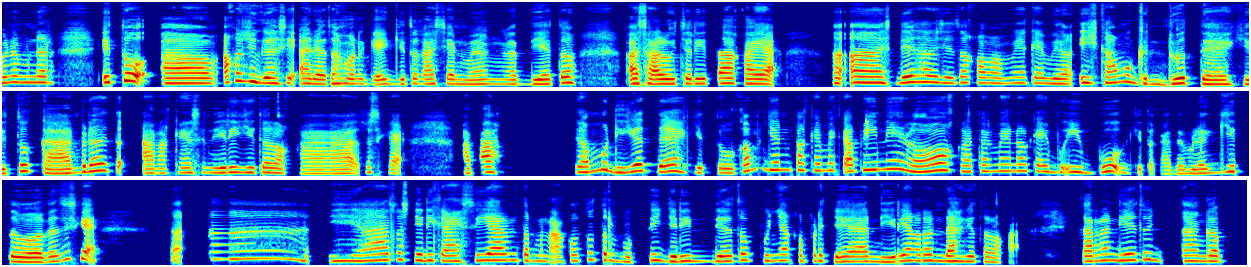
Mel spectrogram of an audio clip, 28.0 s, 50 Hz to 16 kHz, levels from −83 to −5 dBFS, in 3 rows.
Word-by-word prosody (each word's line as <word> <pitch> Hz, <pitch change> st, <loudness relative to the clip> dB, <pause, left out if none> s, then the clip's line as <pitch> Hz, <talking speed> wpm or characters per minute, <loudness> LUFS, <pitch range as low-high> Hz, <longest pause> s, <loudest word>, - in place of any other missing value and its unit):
bener 255 Hz, +2 st, 0 dB
bener, 250 Hz, -1 st, 0 dB, 0.4 s
itu 260 Hz, +5 st, +3 dB, 0.3 s
mmm, 220 Hz, 0 st, +5 dB
aku 325 Hz, -, +3 dB
juga 230 Hz, -6 st, +6 dB
sih 220 Hz, -, -1 dB
ada 195 Hz, -2 st, +3 dB
temen 205 Hz, -1 st, +1 dB
kayak 180 Hz, +2 st, 0 dB
gitu 190 Hz, +2 st, -2 dB
kasian 190 Hz, -1 st, -1 dB
banget 185 Hz, 0 st, -3 dB
dia 185 Hz, 0 st, +5 dB
tuh, 240 Hz, -, +5 dB, 0.4 s
eee, 205 Hz, -, +5 dB
selalu 195 Hz, -1 st, +6 dB
cerita 200 Hz, +1 st, +2 dB, 0.2 s
kayak 195 Hz, -2 st, +4 dB, 0.4 s
heeh, 250 Hz, +3 st, +5 dB, 0.2 s
dia 245 Hz, +2 st, +7 dB
selalu 270 Hz, -1 st, +2 dB
cerita 230 Hz, +2 st, -1 dB
ke -, -, -3 dB
mamanya 225 Hz, +2 st, -5 dB
kayak 220 Hz, -2 st, -2 dB
bilang, 200 Hz, -1 st, +1 dB
"Ih, 235 Hz, -, +2 dB
kamu 245 Hz, +4 st, +1 dB
gendut 200 Hz, +2 st, +4 dB
deh," 175 Hz, -2 st, +5 dB
gitu 175 Hz, +5 st, -2 dB, 0.2 s
kan 170 Hz, 0 st, +2 dB
padahal 270 Hz, +4 st, +4 dB
te -, -, -5 dB, 0.2 s
anaknya 185 Hz, +2 st, -4 dB
sendiri 200 Hz, +1 st, 0 dB
gitu 210 Hz, 0 st, -2 dB
loh 185 Hz, -, +1 dB
Kak, 165 Hz, 0 st, -4 dB, 0.2 s
terus 215 Hz, -, -9 dB
kayak -, -, -6 dB, 0.5 s
apa, 220 Hz, -, -1 dB, 0.7 s
"Kamu 255 Hz, +9 st, +1 dB
diet 255 Hz, +7 st, +3 dB
deh," 260 Hz, +3 st, +5 dB
gitu. 200 Hz, -1 st, -6 dB
"Kamu 270 Hz, +5 st, 0 dB
jangan 320 Hz, 0 st, 0 dB
pakai 295 Hz, -1 st, -2 dB
make 300 Hz, -1 st, -7 dB
up 260 Hz, -, -13 dB
ini 330 Hz, +3 st, +1 dB
loh 265 Hz, +6 st, +4 dB
keliatan 255 Hz, -1 st, -5 dB
menor 275 Hz, 0 st, -4 dB
kayak 250 Hz, -1 st, -2 dB
ibu-ibu," 220 Hz, 0 st, -2 dB, 0.2 s
gitu 170 Hz, -, -12 dB
kan, 150 Hz, +1 st, -15 dB
dia 160 Hz, -, -6 dB
bilang 175 Hz, +3 st, -2 dB
gitu. 240 Hz, +1 st, -4 dB, 0.2 s
Nah 200 Hz, -, -2 dB
terus 310 Hz, +8 st, -6 dB
tuh 325 Hz, -, -7 dB
kayak -, -, -31 dB, 0.6 s
heeh, 320 Hz, -1 st, -8 dB, 0.2 s
iya 230 Hz, 0 st, -2 dB, 0.2 s
terus 285 Hz, 0 st, -7 dB
jadi 255 Hz, 0 st, +1 dB
kasian, 255 Hz, +3 st, +1 dB
temen 230 Hz, -2 st, -4 dB
aku 225 Hz, +3 st, -7 dB
tuh 285 Hz, +1 st, -9 dB
terbukti 225 Hz, -2 st, -4 dB
jadi 215 Hz, +1 st, +4 dB, 0.2 s
dia 215 Hz, 0 st, +5 dB
tuh 265 Hz, -1 st, -1 dB
punya 245 Hz, -1 st, -4 dB
kepercayaan 210 Hz, -3 st, -1 dB
diri 195 Hz, +3 st, 0 dB
yang 240 Hz, -, -3 dB
rendah 235 Hz, -3 st, +2 dB
gitu 210 Hz, -1 st, -2 dB
loh 180 Hz, -3 st, -5 dB
Kak, -, -, -11 dB, 0.5 s
karena 220 Hz, +4 st, 0 dB
dia 255 Hz, +1 st, +2 dB
tuh 290 Hz, -1 st, -5 dB, 0.2 s
anggap 225 Hz, -1 st, -2 dB
225 Hz, 195 wpm, -18 LUFS, 200-255 Hz, 0.7 s, dia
